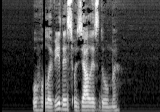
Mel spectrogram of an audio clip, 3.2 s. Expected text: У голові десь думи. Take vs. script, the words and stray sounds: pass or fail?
fail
